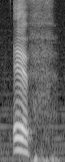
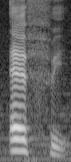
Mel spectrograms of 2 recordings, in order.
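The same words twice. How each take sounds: First: The letter name ends without any final vowel. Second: The letter name ends with an extra vowel. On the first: The speaker calls it right. "tirar o E no final, fica assim" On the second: The speaker calls it wrong. "Não é F"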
